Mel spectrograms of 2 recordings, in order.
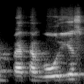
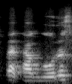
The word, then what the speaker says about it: Pythagoras: उसी के हवाले से, इसको वर्ड पाइथागोरियस कुछ पढ़ते हैं, कुछ पाइथागोरस पढ़ते हैं, तो डिफरेंट डिफरेंट प्रोनाउंसिएशन है, उसके हवाले से आपने जो है ना वो कंफ्यूज नहीं होना।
